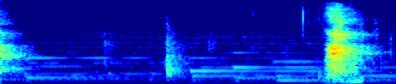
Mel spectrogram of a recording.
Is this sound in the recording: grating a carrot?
no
